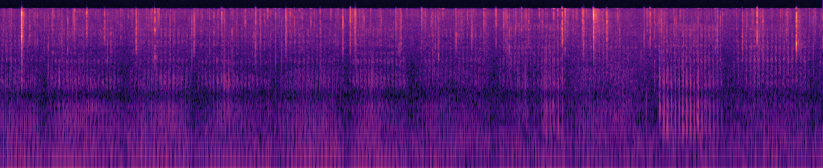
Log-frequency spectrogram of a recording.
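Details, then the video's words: Domestic cat purring steadily, a deep rumbling hum that swells and dips in breathing cycles under a cozy crackling fireplace, with sharp wood pops and snaps scattered throughout. "Purring Cat with Cozy Crackling Fireplace Sound"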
